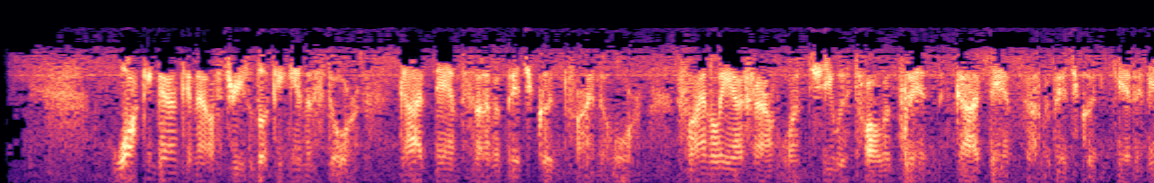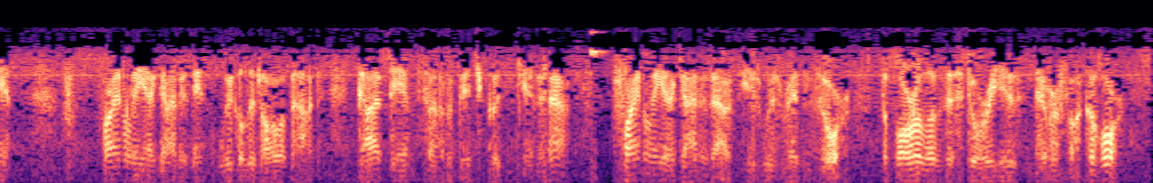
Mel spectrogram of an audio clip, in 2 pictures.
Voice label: Walking Down Canal Street [Recitation]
